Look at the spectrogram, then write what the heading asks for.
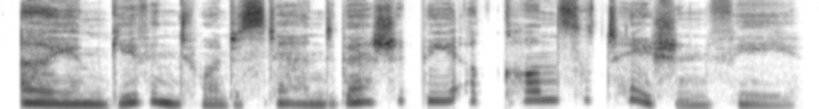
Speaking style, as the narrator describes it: she said

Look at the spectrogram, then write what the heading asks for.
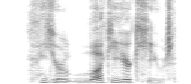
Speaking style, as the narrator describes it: Red grunted

